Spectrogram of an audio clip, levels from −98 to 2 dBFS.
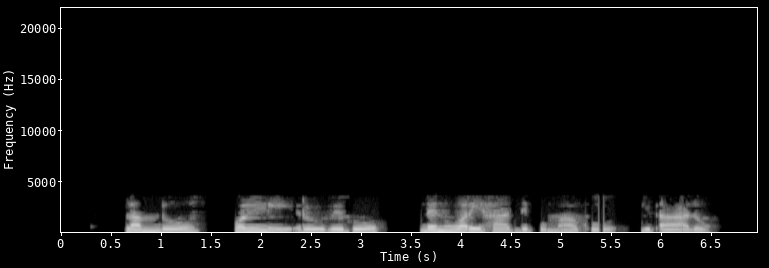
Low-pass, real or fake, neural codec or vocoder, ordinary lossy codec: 3.6 kHz; real; none; AAC, 16 kbps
